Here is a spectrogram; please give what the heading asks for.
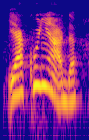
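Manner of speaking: ordinary delivery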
